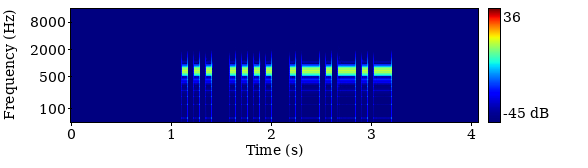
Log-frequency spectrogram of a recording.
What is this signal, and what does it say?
Morse code, heard as a keyed tone, about 20 wpm, 700 Hz. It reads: SH.
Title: A Sound Of Thunder 20wpm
